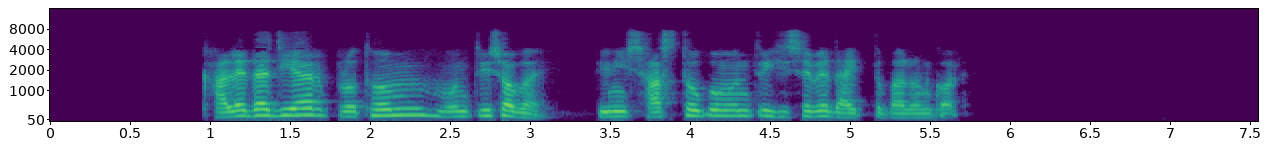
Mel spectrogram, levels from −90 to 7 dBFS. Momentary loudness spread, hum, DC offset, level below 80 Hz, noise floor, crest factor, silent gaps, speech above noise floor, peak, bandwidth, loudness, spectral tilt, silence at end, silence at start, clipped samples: 12 LU; none; under 0.1%; -66 dBFS; under -90 dBFS; 20 dB; none; over 70 dB; -2 dBFS; 7.8 kHz; -21 LUFS; -6.5 dB/octave; 1.9 s; 1 s; under 0.1%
